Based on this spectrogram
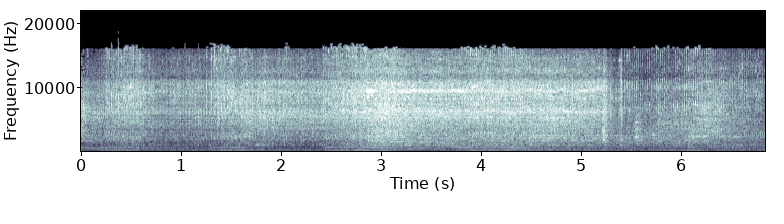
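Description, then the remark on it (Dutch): The small motor engine of a homemade motorized children's kick scooter, on a test ride on a public road, revs up and down repeatedly. Its buzzing pitch rises and falls in uneven bursts, fairly loud, with steady background noise and no talking. “Door het motorvermogen draaide al na een paar kilometer de achterband gewoon aan gort.”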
